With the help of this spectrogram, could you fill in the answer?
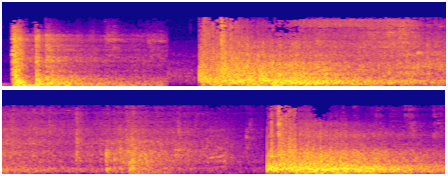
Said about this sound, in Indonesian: Suara ledakan yang baru saja Anda dengar adalah suara serangan rudal yang diluncurkan tentara Israel ke bangunan apartemen penduduk di Gaza.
